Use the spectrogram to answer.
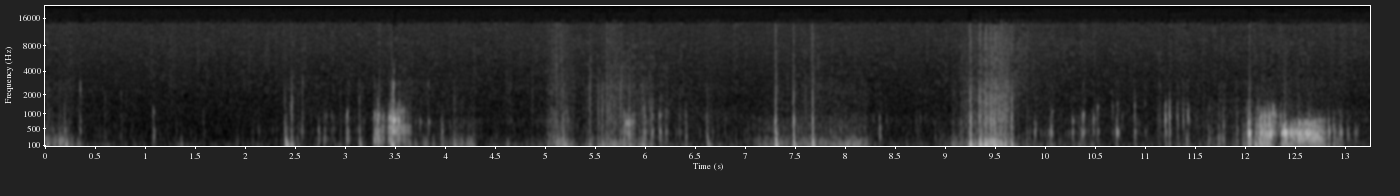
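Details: Person's stomach growling: irregular gurgling, rumbling bursts with quiet gaps between, from gas and fluid moving through the gut; ordinary borborygmi.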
